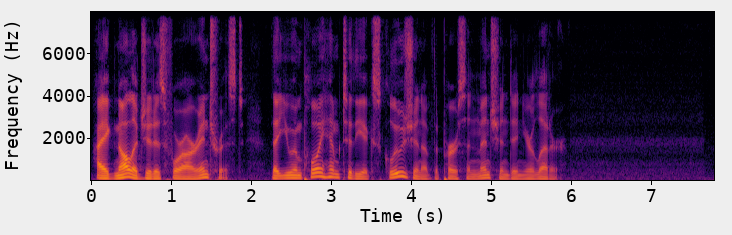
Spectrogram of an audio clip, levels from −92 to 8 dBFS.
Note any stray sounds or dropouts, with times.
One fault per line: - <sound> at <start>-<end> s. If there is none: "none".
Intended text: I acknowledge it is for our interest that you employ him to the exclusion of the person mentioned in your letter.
none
